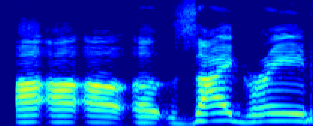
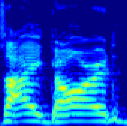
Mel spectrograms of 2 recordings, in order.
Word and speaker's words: Zygarde: All right, I always read it as Zygrade, but it's Zygarde.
